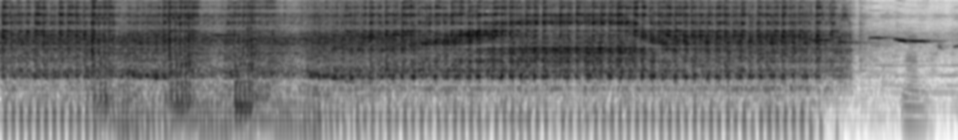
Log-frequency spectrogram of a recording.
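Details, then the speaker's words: Honda Beat FI scooter, harsh metallic jingling clatter about three times a second at idle from the CVT; suspected in the clutch (kampas ganda), not the front pulley. "ini suaranya kasar sekali ya"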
